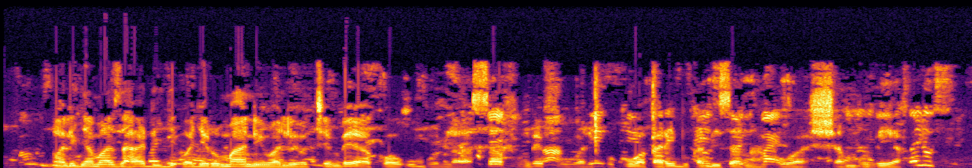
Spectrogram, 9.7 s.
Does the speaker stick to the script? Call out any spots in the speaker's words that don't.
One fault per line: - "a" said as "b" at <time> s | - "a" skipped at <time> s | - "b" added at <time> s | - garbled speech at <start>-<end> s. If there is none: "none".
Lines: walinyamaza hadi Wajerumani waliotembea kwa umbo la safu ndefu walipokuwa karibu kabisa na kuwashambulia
none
